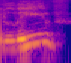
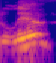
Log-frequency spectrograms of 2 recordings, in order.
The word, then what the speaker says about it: live: The pronunciation of the word live came out to be leave. So leaving a building is different than living your life.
